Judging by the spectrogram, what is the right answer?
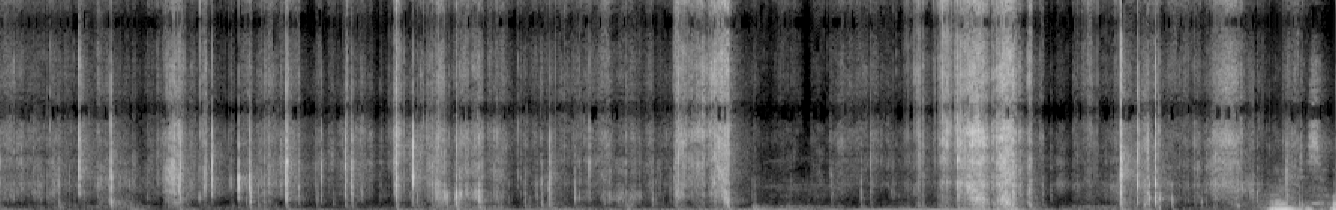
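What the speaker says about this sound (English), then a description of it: "Gotta be really careful here with the knife" Paper packaging around a Magic: The Gathering card collection being slit open with a knife, giving a run of close, crisp tearing and crinkling rasps in irregular bursts, with a voice speaking at times.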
